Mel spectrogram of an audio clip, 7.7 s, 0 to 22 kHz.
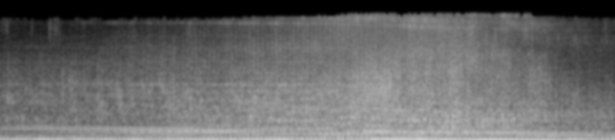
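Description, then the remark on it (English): An Mi-17 helicopter flies, its rotors and engine making a steady, loud, throbbing roar that swells slightly midway and holds throughout, with no voices. “The Czech army was planning to reenact the jump as precisely as possible, except this time they were going to use an Mi-17 helicopter rather than the Halifax bomber which airlifted the troops 70 years ago.”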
